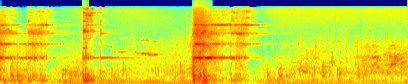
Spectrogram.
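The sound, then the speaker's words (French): Window glass is broken by two kicks from a heavy shoe. Two sharp impacts with bright glassy ringing land about a second apart over a constant noisy background. “avec son pied et ses grosses chaussures, il donne deux coups pour casser la vitre.”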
